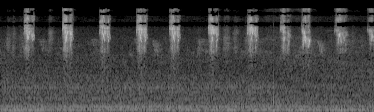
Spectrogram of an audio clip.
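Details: Tiny baby birds calling from inside a garden birdhouse in June, fed by a parent that comes and goes: about ten high, squeaky peeps at a steady pace over a soft background hum.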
